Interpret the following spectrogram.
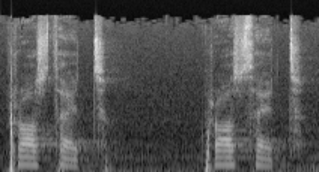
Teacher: Các bạn nhớ là trọng âm của nó rơi vào âm đầu tiên, âm pros, pros, xuống giọng âm tate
